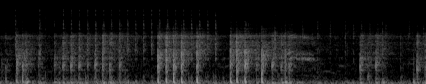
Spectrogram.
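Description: Paintball markers firing rapid strings of shots, several bursts of quick, even pops with short gaps between them.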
